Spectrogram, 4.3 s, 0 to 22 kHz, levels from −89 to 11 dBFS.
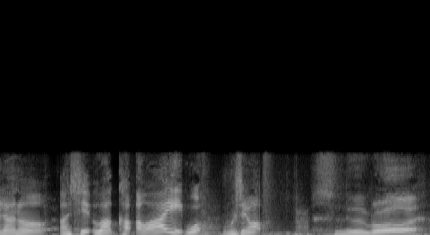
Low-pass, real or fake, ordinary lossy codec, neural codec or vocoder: none; fake; none; codec, 16 kHz, 1 kbps, X-Codec, HuBERT features, trained on LibriSpeech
